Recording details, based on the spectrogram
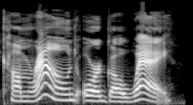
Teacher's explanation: you may hear that they drop the schwa sound at the beginning of the second word. The phrases might sound like come 'round or go 'way.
